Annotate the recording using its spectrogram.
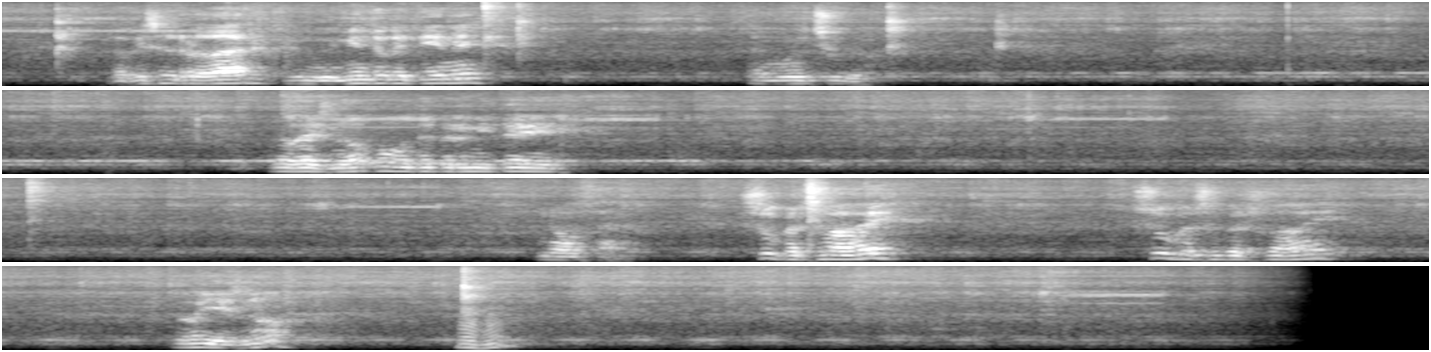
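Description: A bicycle trainer whirs steadily under pedalling.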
